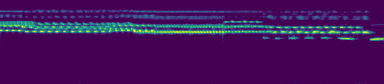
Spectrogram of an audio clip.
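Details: Tame, actively singing canary delivering a long, high rolling trill that steps gradually lower in pitch over several seconds, ending on short lower warbles.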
